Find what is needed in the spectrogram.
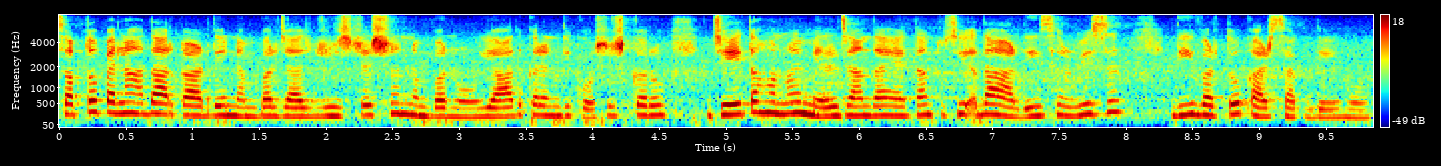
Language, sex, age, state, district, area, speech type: Punjabi, female, 30-45, Punjab, Barnala, rural, spontaneous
